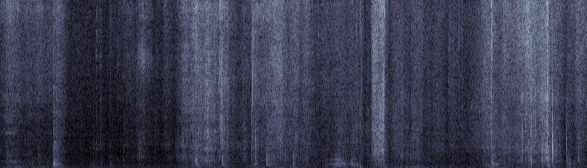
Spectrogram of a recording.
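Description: Packaging being handled: short, intermittent rustles and scrapes of the protective wrap around a new computer, with a few light clicks, busier after the first second or so.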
